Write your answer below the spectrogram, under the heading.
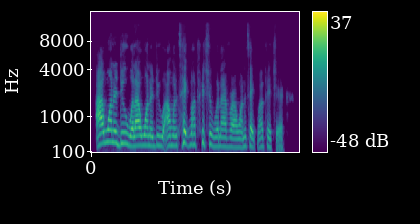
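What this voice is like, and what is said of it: Imitated heavy New York accent. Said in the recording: “he's from New York because the way he has this the heavy ass accent from up there”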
